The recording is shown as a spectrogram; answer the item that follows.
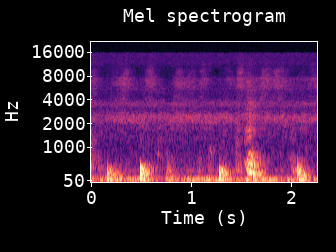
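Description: Dry-erase marker writing on a whiteboard: a run of short, faint strokes, about three a second.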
